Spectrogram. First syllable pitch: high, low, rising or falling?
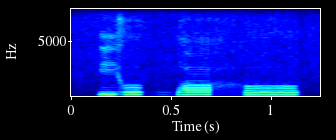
high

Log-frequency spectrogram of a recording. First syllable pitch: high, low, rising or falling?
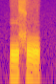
low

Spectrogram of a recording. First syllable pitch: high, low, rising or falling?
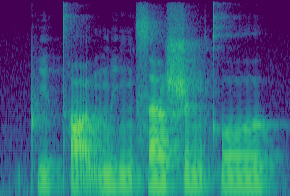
rising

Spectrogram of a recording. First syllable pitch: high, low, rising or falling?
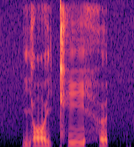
low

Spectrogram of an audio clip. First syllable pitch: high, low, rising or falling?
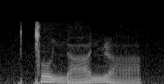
falling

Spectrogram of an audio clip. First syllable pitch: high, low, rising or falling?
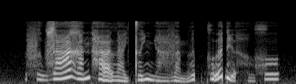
low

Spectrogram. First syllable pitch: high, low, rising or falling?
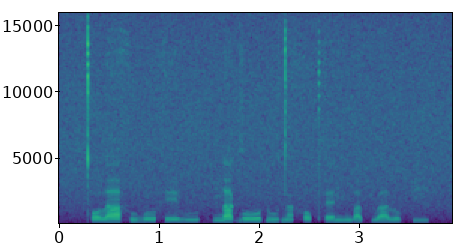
low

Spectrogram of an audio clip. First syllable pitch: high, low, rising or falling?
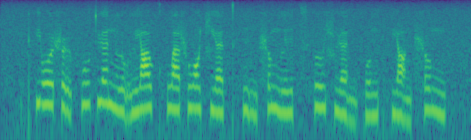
high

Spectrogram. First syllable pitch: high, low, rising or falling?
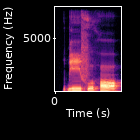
high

